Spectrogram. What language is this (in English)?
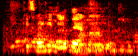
Swahili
